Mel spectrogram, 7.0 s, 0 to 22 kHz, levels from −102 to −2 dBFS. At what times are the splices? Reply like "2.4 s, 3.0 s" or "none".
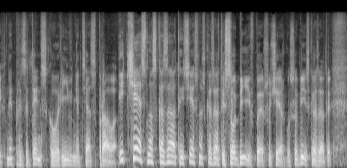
2.3 s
